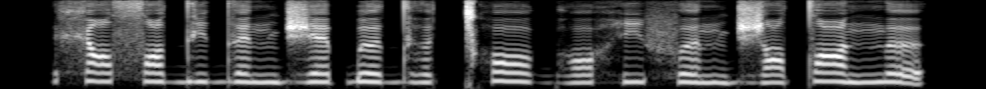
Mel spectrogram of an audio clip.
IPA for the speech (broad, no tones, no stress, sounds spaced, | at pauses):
x ɛ sˤ ə d i d̪ ɛ n d͡ʒ ɛ ɓ ə dʱ ə ǀʰ ɔ ɡʱ ɔ h i f ə n d͡ʒ ɛ tˤ i n̪ ə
